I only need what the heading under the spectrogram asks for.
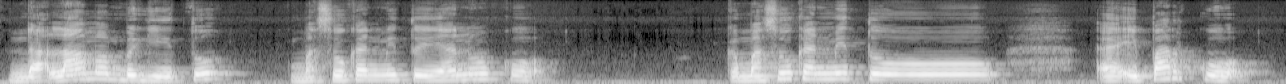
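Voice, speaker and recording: A woman's voice: moderate pace, warm tone. A woman telling a ghost story in casual chat, rambling with restarts and acting out the people in it. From Indonesia. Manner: rambling, full of restarts, acts out voices in high pitch.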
